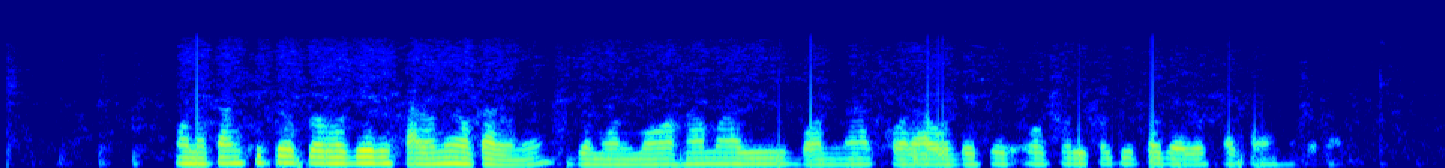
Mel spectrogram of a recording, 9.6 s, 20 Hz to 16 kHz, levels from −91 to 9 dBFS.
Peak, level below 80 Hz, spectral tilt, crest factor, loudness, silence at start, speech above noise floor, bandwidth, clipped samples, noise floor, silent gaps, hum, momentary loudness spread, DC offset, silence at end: -20 dBFS; -68 dBFS; -10 dB/octave; 18 dB; -39 LUFS; 1.15 s; 40 dB; 7 kHz; under 0.1%; -78 dBFS; none; none; 12 LU; under 0.1%; 0.9 s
